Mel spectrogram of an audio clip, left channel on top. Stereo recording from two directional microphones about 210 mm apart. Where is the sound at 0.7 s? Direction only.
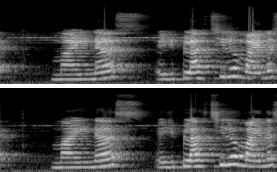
45° right (ahead or behind).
